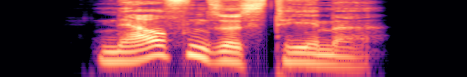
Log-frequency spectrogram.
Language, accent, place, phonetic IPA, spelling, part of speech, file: German, Germany, Berlin, [ˈnɛʁfn̩zʏsˌteːmə], Nervensysteme, noun, De-Nervensysteme.ogg
- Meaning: nominative/accusative/genitive plural of Nervensystem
